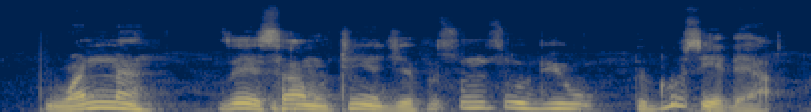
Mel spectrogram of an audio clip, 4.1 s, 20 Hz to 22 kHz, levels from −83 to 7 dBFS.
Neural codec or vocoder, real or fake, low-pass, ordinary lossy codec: none; real; 19.8 kHz; Opus, 64 kbps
